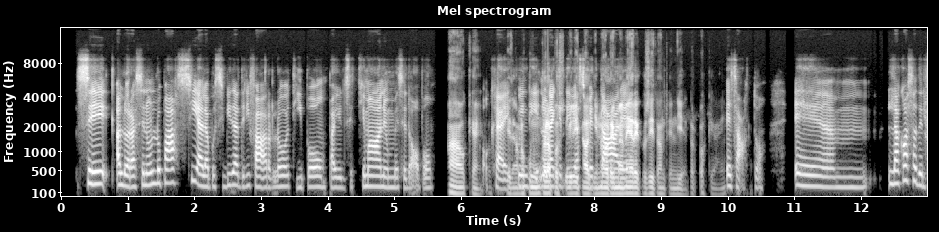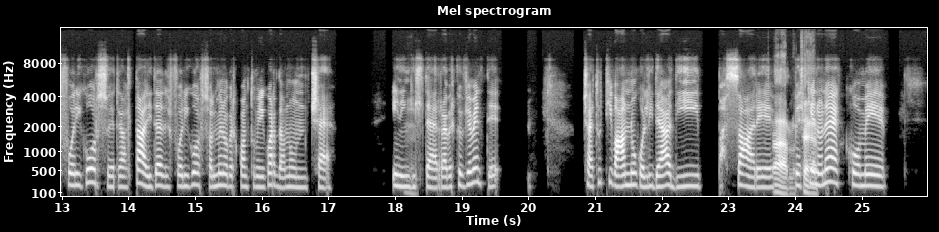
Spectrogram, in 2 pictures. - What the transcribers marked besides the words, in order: tapping; "cioè" said as "ceh"
- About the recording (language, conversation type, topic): Italian, unstructured, Credi che la scuola sia uguale per tutti gli studenti?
